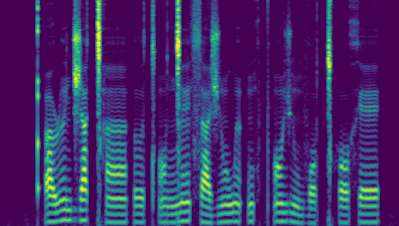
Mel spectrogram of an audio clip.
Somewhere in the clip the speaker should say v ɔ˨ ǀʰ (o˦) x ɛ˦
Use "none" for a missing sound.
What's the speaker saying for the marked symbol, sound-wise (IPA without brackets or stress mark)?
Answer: ɔ˦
